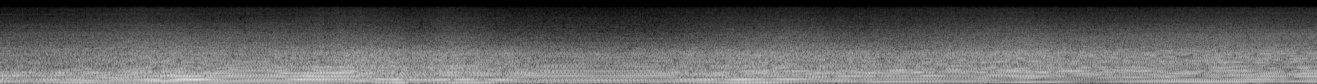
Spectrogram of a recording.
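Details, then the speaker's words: 383 LT1 (11.0:1 compression, LE2 aluminum heads, small LE 1.2 224/224/108 cam) on the dyno, full-throttle pull: strong even V8 roar, no misses or knock; first pull about 450 hp and 506 lb-ft. "small cam is acting like it should had on the first pull 450 horsepower good torque it's 400 500 foot-pounds torque 506."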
